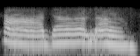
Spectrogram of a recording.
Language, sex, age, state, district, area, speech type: Malayalam, female, 30-45, Kerala, Alappuzha, rural, conversation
